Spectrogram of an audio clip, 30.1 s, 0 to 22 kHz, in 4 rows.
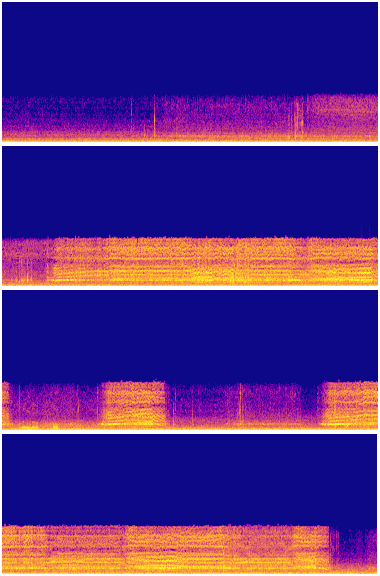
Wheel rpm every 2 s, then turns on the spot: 0, 10, 20, 20, 110, 160, 160, 80, 60, 20, 50, 160, 160, 160, 70.
2-8 14-16 18-20 28-30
